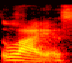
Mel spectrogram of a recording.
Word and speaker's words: Elias: Elias, that's how you pronounce it.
